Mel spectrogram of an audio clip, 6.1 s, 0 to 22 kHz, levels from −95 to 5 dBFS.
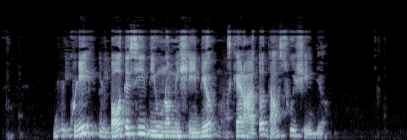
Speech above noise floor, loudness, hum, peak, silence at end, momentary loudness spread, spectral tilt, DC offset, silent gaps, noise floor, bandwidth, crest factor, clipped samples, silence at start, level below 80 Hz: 60 dB; -18 LUFS; none; -2 dBFS; 1.2 s; 14 LU; -4 dB/octave; under 0.1%; none; -78 dBFS; 9.6 kHz; 18 dB; under 0.1%; 0.8 s; -56 dBFS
